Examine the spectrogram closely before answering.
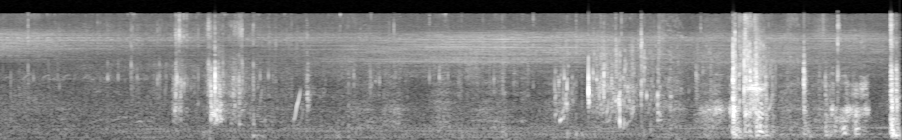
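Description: A small bass being reeled in and landed into a plastic kayak: irregular splashes and knocks start about two seconds in and grow busier, with the two loudest near the end as the fish is lifted from the water and swung aboard.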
